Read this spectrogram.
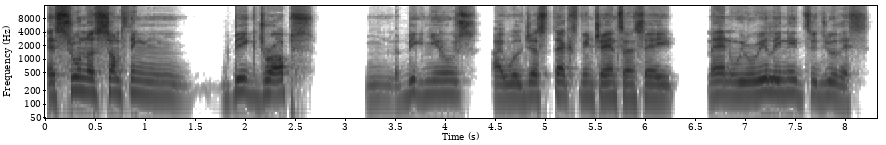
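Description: Guy hosting a fan podcast over a video call, kinda high voice, dry sound, lots of uhs. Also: fairly even intonation, a little slow, a little mellow, no room sound. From Italy. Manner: non-native English, hesitant with many uh fillers. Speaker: podcast host. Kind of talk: casual chat.

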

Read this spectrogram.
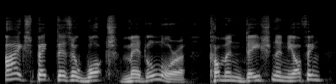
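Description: A man's voice: high-pitched, animated, a little fast, no room sound, studio quality, voice pushed up. A man voicing a young newspaperman who asks pointed questions with sweet, haughty politeness in an audiobook. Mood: cheerful.

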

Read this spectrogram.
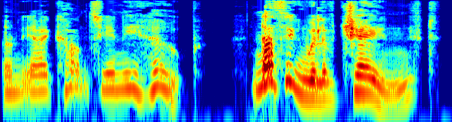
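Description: Man voicing a shrill, high-pitched teenage girl. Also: sing-song, normal speed, bright, forceful tone, no room sound, dull audio, full character voice. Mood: tearful, bitter. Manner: shrill, emotional. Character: upset, fierce bookish teenage girl.

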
